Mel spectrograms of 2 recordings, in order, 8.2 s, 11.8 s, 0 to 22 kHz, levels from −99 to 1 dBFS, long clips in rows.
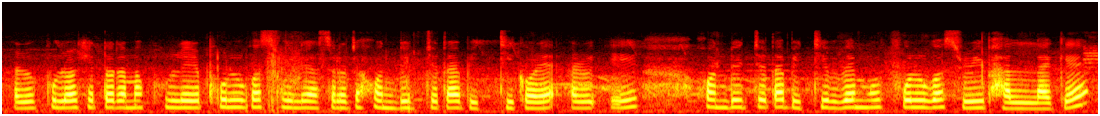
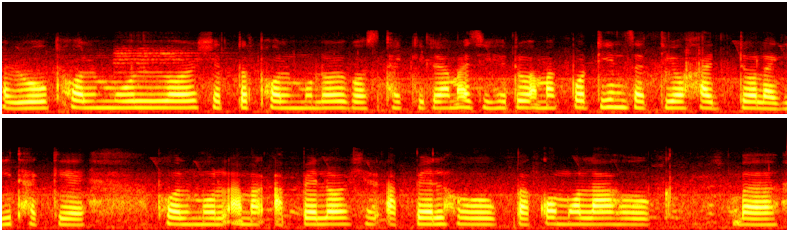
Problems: constant background noise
